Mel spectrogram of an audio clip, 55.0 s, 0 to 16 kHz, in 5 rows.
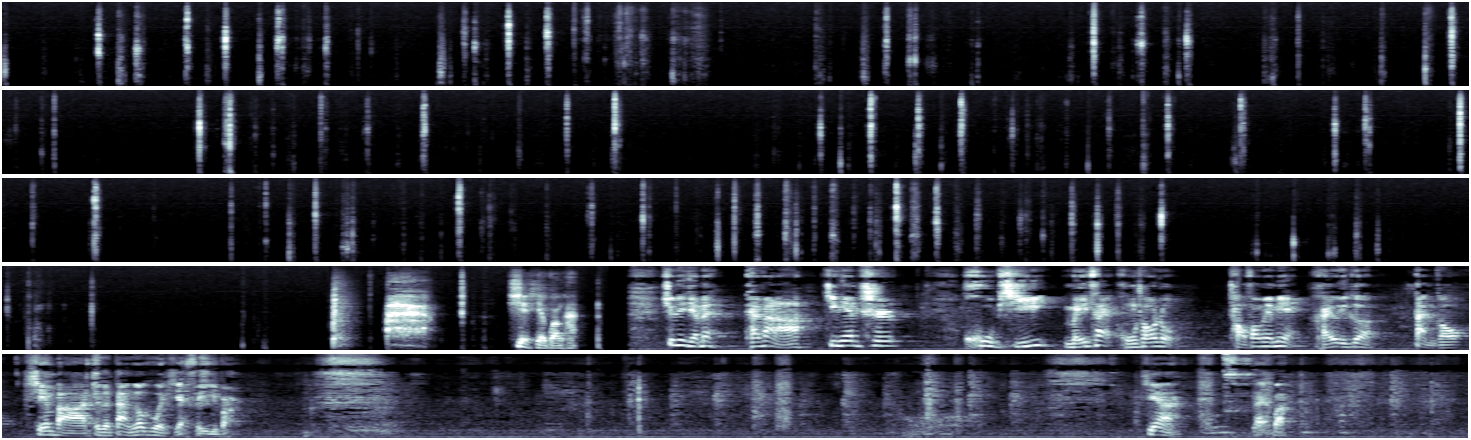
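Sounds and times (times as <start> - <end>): person chewing: 0.0 - 11.6, 12.3 - 15.9, 16.6 - 33.8, 46.1 - 55.0.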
